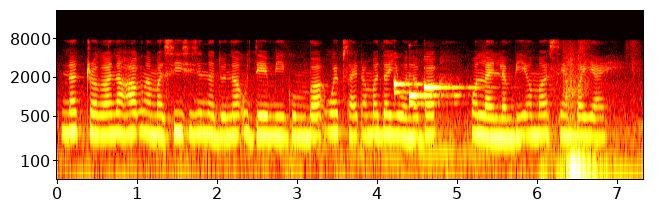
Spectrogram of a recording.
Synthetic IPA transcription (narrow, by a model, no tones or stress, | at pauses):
nɐtɾɐɡɐnɐɦak̚nɐmɐsisizinːɐdunɐʔudemiɡumbɐwep̚sajtɐmɐdɐjonːɐbɐonlajnlɐmbiɐmɐsembɐjaj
